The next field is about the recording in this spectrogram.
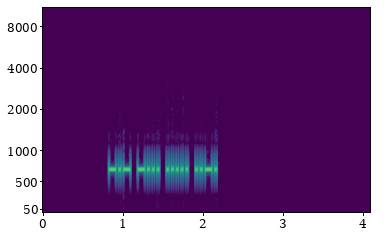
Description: Morse code, heard as a keyed tone, about 40 wpm, 700 Hz. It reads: KB5F
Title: USA Call Signs - 4 Characters - Repeated 3x - 40wpm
